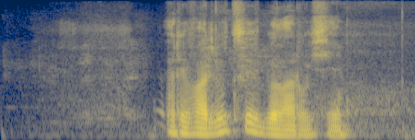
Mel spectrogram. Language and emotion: Russian, neutral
